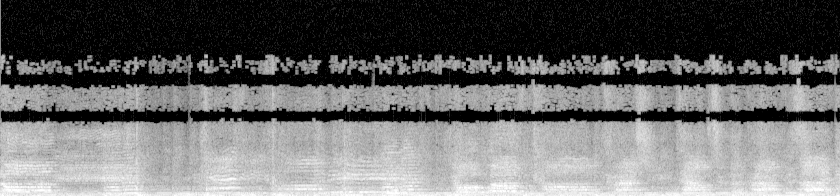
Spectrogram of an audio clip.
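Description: A large mixed show choir singing together over an instrumental accompaniment with a steady bass line.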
